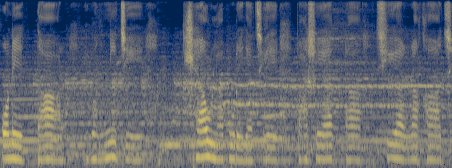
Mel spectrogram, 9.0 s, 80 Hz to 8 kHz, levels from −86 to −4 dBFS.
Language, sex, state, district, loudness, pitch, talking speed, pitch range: Bengali, male, West Bengal, Kolkata, -24 LUFS, 185 Hz, 80 wpm, 180-200 Hz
